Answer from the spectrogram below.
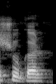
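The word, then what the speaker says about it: sugar: और थर्ड इसकी जब एस के बाद यू आ जाएगा तो एस अकेला शाह की आवाज़ देगा, जैसे शुगर।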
